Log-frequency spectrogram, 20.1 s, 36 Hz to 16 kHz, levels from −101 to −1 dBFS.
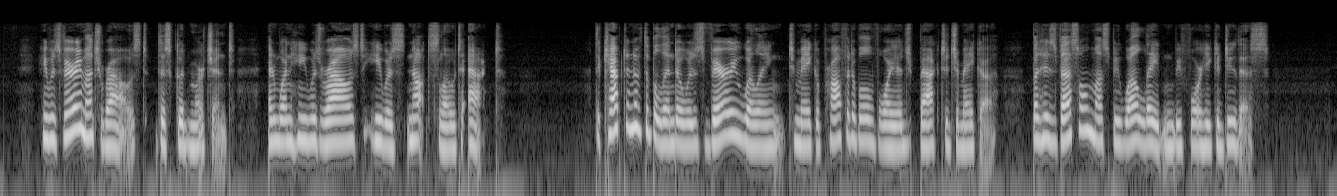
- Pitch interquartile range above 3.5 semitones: No, average, 3.2 semitones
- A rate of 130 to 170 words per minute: Yes, average, 140 wpm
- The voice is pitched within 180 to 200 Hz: Yes, medium, 185 Hz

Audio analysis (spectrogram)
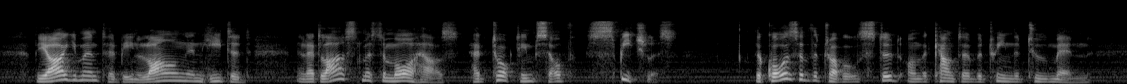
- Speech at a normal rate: Yes, average, 155 wpm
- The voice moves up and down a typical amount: No, wide, 5.8 semitones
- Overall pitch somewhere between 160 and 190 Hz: No, medium, 145 Hz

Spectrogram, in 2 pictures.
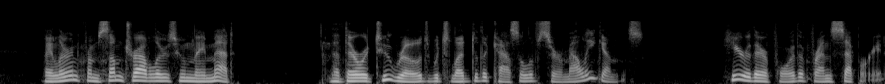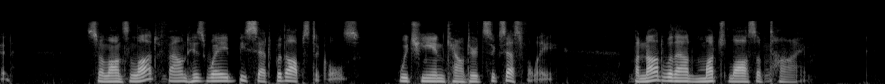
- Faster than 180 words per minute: No, average, 155 wpm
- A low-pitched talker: No, medium, 150 Hz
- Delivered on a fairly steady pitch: No, average, 3.0 semitones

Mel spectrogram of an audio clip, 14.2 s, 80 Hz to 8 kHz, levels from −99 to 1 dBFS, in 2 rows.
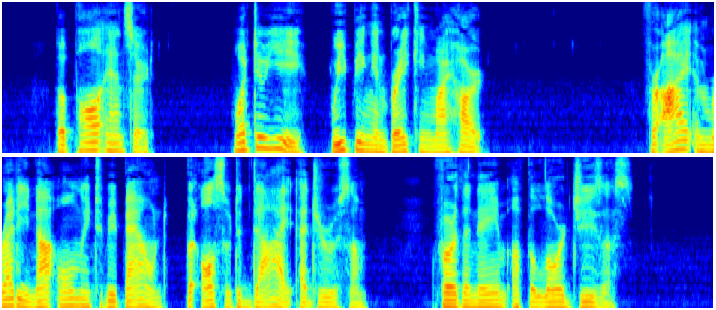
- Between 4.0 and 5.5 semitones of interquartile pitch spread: No, average, 3.5 semitones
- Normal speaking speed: Yes, average, 145 wpm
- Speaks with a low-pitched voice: Yes, low, 125 Hz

